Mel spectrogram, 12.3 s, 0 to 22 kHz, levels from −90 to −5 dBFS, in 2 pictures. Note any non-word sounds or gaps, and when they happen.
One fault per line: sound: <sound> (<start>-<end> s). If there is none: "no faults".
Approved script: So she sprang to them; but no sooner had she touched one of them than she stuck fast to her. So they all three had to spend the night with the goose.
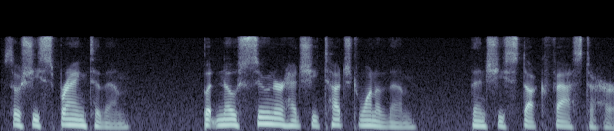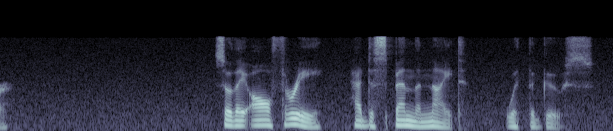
no faults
